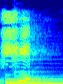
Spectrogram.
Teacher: memiliki sifat hams, rokhawah, dan tafashi, yakni mendesis, nafas menyebar, suaranya tidak tertahan.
